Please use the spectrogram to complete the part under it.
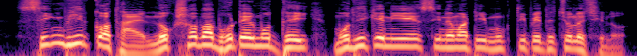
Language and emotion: Bengali, neutral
